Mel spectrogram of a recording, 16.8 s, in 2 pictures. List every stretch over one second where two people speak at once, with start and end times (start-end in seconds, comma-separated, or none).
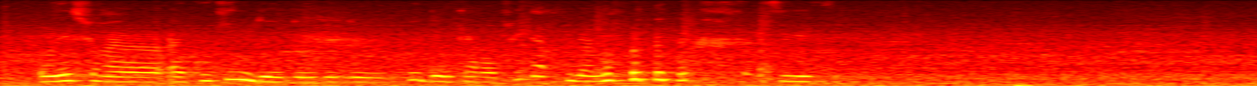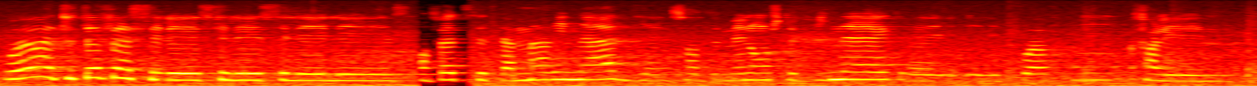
none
